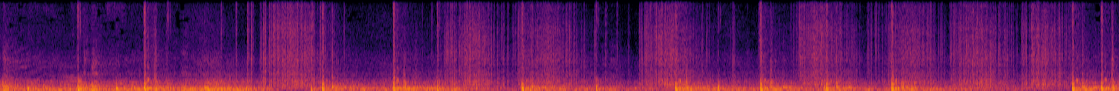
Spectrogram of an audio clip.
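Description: Fireworks going off in quick succession: many sharp bangs and pops, several a second and irregularly spaced, over a continuous crackling hiss.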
